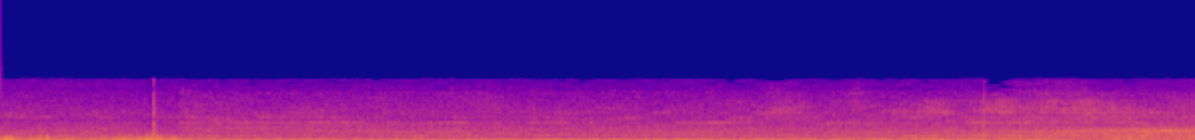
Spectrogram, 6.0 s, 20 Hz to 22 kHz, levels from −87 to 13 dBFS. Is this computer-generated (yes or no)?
no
